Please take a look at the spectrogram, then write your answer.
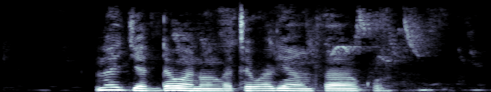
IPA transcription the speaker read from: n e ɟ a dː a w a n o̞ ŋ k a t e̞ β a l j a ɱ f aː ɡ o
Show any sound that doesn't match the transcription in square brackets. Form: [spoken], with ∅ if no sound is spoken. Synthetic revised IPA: n [a] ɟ a dː a w a n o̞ ŋ [ɡ] a t e̞ [w] a l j a ɱ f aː [k] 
